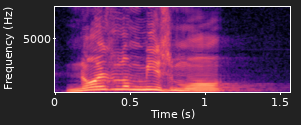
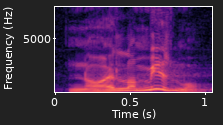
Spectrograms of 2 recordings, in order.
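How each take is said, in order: First: "No es lo mismo" slow, louder, stress on "lo"; emphatic. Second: "No es lo mismo" dropped soft, falling on "mismo"; soft falling repeat of "No es lo mismo"; quiet repeat. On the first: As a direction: draw out "No es lo mismo" to make the point. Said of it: "preacher stresses a distinction". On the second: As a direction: say "No es lo mismo" again, softly settled. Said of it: "preacher repeats the distinction". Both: Shown as a demonstration.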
